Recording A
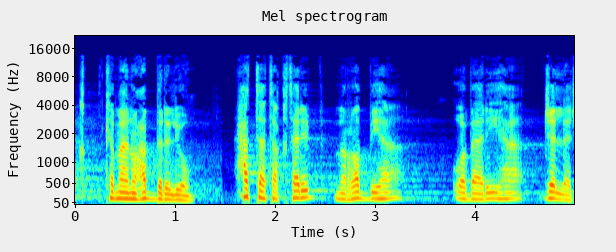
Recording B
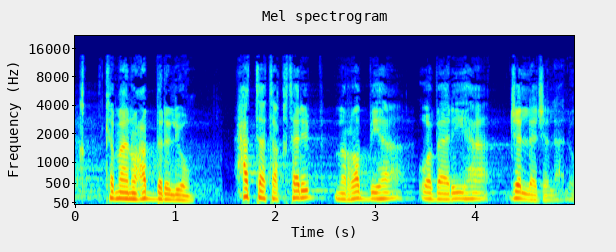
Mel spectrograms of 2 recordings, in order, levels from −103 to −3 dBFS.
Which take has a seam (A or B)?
B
